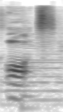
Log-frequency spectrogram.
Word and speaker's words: aughts: Not oats, aughts.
